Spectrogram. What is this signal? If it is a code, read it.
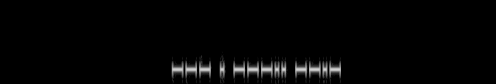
Morse code, heard as a keyed tone, about 36 wpm, 700 Hz. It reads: OE8Q
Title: DXCC-100 Call Signs - 4 Characters - 35wpm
